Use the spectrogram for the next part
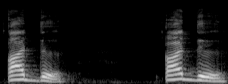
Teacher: دال جزم کی صورت میں حرف قلقلہ ہے، یعنی اس حرف کو ہلا کر پڑھنا ہے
